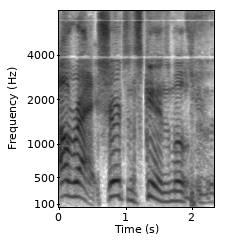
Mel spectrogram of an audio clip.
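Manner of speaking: mock Louisiana accent, deep. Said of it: "he has the deepest fucking voice".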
